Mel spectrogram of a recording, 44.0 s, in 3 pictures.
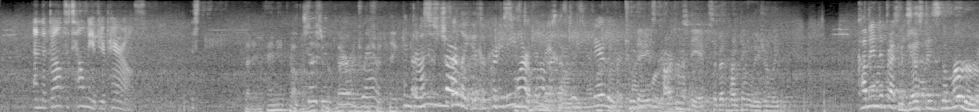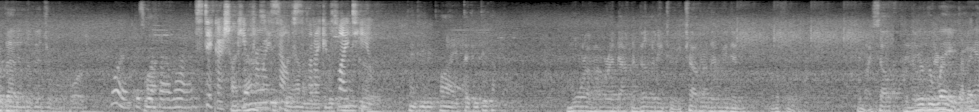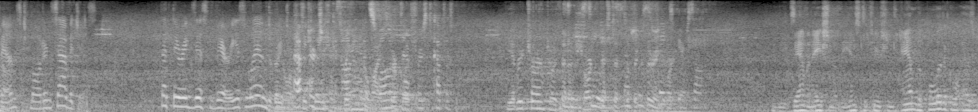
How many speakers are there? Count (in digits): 10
